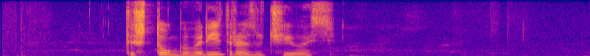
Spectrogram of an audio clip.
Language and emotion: Russian, angry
